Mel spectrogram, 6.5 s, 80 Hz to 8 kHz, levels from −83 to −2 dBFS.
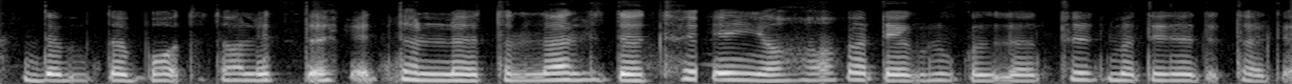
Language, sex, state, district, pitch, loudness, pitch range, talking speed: Hindi, female, Maharashtra, Sindhudurg, 220 Hz, -23 LUFS, 215-235 Hz, 140 wpm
